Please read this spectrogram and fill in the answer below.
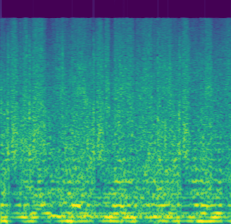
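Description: Minimal hard tech dance track: a dense, loud electronic mix with a sustained low synth tone and steady, regular percussion hits.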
